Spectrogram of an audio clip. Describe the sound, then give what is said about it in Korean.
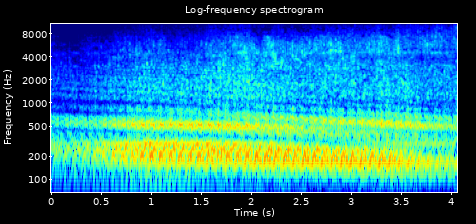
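A propeller plane piloted by Wills drones steadily and loudly as it climbs into the sky on the day of an air show, 30 April 1926, with Coleman aboard. It swells in the first half second, then holds a thick, buzzing roar, with no voices. “윌스가 조종하는 비행기는 하늘로 치솟았습니다.”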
